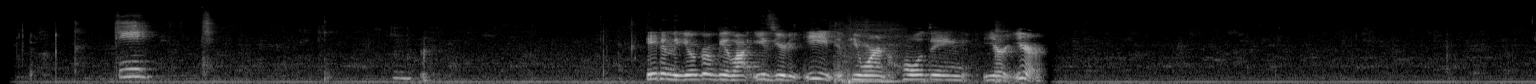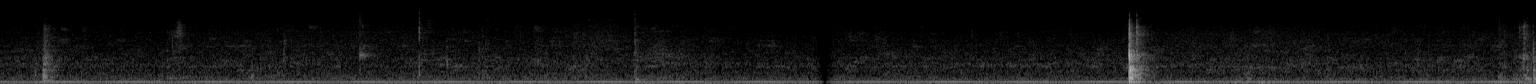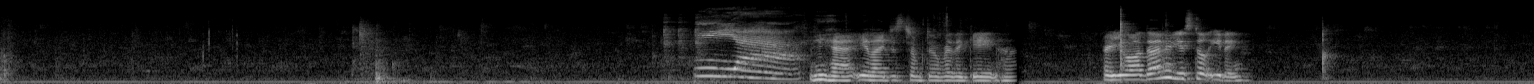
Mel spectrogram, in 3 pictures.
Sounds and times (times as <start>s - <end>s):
Speech: 6.5s - 10.5s, 41.8s - 43.2s.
